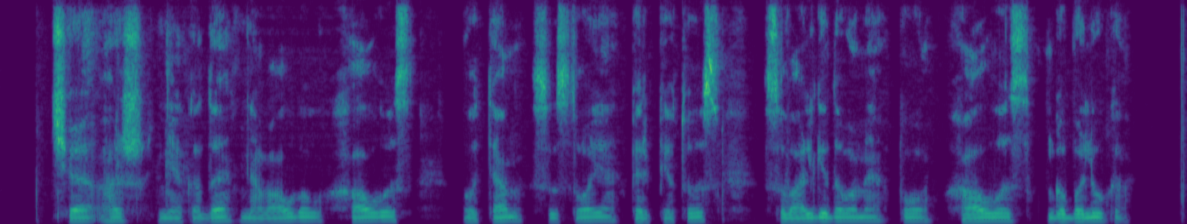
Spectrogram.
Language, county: Lithuanian, Panevėžys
